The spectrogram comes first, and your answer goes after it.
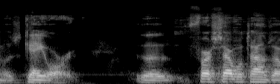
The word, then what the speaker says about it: Georg: first time was Georg GE o-r-g almost like George but this is pronounced as a long a sound Georg ohm okay I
